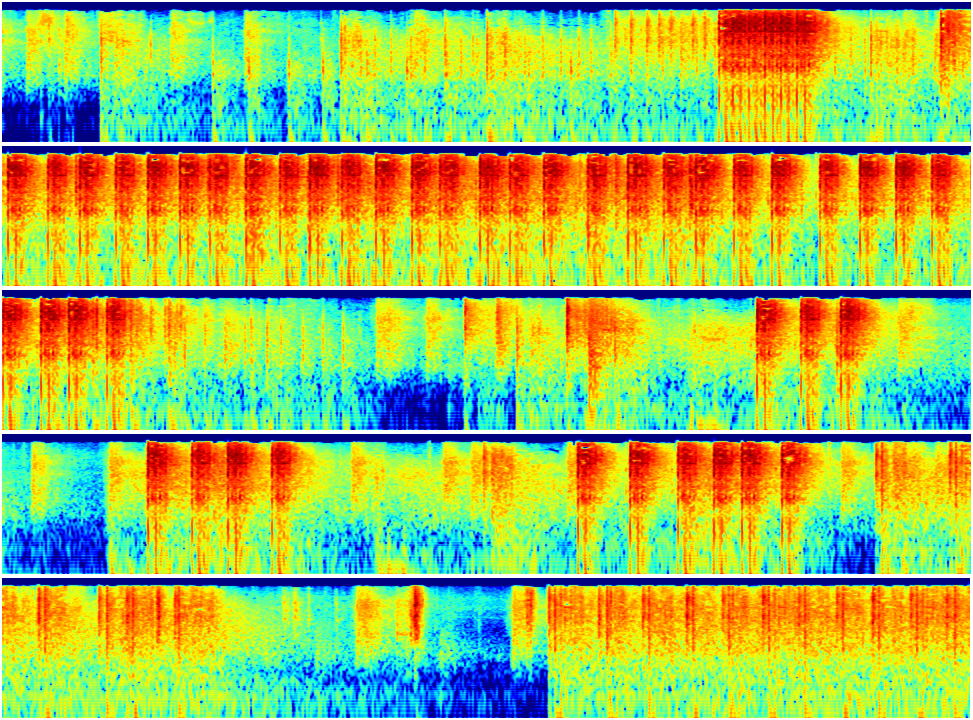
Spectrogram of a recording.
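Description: An SMG fires in Halo, dense rapid bursts of automatic gunfire, loud and close, with brief gaps between long strings of shots.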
